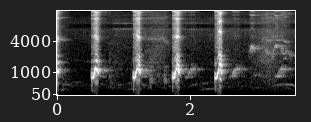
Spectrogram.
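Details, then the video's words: White-breasted waterhen decoy during trapping gives four loud, rasping, honk-like notes about 0.6 seconds apart, followed by softer, varied chattering notes and a faint whistle as the series fades. "Tiếng Quốc Mồi Ghi âm trực tiếp lúc đánh"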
